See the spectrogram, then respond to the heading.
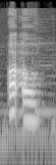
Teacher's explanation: The glottal stop, aka the break. It sounds like the pause between syllables of uh-oh.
